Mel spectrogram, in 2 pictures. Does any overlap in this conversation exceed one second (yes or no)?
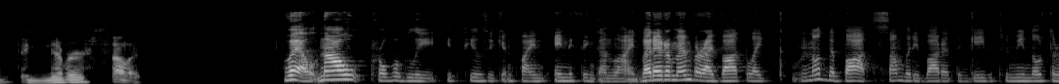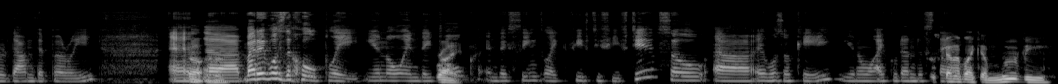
no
